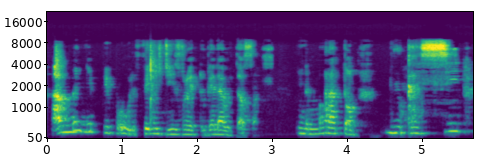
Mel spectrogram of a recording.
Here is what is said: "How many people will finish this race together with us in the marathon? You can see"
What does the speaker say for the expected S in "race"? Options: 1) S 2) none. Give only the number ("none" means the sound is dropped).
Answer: 2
